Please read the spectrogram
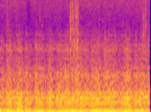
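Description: Small fishing boat's engine running steadily with a low, even hum.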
